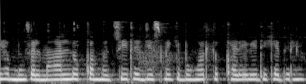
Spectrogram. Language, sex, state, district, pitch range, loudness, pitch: Hindi, female, Chhattisgarh, Raipur, 225-235 Hz, -13 LUFS, 230 Hz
